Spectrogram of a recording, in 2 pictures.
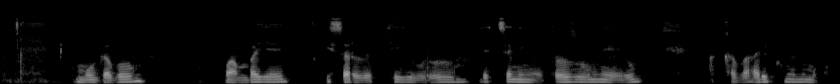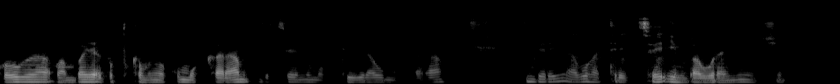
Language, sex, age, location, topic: Kinyarwanda, male, 18-24, Nyagatare, finance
